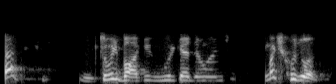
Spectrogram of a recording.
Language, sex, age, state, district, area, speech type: Kashmiri, male, 45-60, Jammu and Kashmir, Srinagar, rural, conversation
